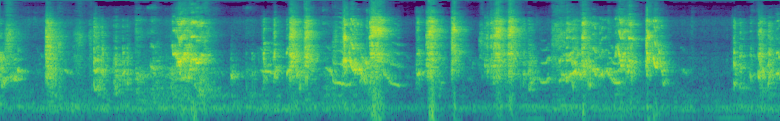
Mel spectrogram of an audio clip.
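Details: Budgerigars with a call played to stimulate mating: loud squawks and scratchy warbles in separate bursts about half a second long, then a short lull, over a faint low electrical-sounding hum.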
